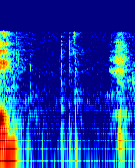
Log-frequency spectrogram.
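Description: A few faint, short clicks about a second in, during a pause between words, with a faint breath just before talking resumes.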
